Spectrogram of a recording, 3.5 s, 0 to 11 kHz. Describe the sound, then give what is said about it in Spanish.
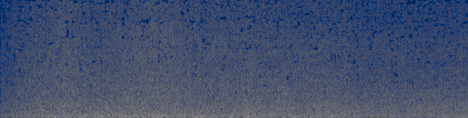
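Rough sea surf roars steadily and loudly, a dense, unbroken wash of crashing waves with no distinct individual breaks and no voices, during an orange alert for coastal phenomena as storm Mónica brings rain and cold; the Musel buoy recorded waves over 9 metres. “Estamos en alerta naranja por fenómenos costeros y no está siendo poca la broma. La boya del Musel ha registrado olas por encima de los 9 metros.”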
